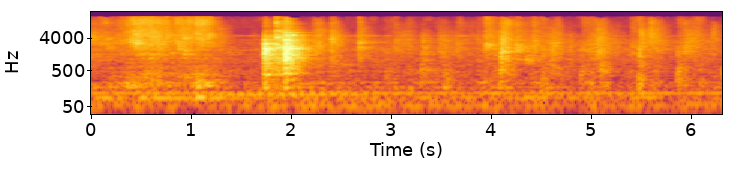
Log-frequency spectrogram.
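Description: Dishes and utensils being handled in a home kitchen, with one louder clatter about two seconds in and scattered light knocks after it.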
